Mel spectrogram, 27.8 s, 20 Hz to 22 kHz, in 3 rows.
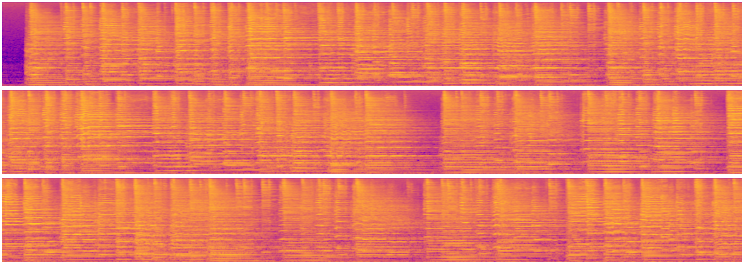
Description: Trio Sonata for 2 violins & continuo in G minor, Gavotta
